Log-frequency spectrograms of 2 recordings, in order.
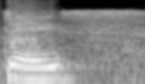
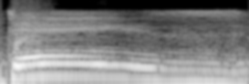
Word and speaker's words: days: It's not days, unvoiced. It's days with a voiced Z ending.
